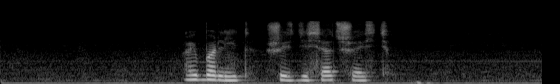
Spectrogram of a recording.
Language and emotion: Russian, neutral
